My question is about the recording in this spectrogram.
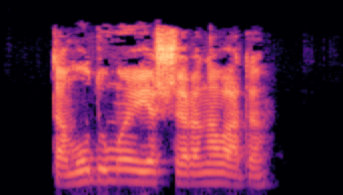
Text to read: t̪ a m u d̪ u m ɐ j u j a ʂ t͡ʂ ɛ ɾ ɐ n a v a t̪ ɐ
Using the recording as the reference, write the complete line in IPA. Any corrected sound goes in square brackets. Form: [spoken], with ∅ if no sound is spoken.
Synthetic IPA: t̪ a m u d̪ u m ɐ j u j a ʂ t͡ʂ ɛ ɾ ɐ n a v a t̪ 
